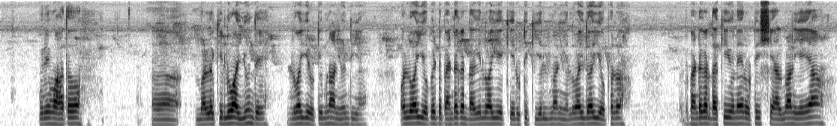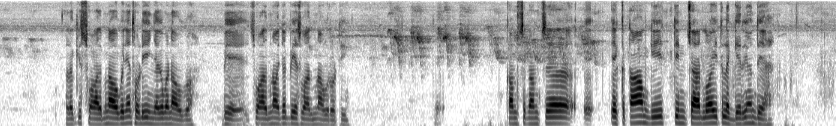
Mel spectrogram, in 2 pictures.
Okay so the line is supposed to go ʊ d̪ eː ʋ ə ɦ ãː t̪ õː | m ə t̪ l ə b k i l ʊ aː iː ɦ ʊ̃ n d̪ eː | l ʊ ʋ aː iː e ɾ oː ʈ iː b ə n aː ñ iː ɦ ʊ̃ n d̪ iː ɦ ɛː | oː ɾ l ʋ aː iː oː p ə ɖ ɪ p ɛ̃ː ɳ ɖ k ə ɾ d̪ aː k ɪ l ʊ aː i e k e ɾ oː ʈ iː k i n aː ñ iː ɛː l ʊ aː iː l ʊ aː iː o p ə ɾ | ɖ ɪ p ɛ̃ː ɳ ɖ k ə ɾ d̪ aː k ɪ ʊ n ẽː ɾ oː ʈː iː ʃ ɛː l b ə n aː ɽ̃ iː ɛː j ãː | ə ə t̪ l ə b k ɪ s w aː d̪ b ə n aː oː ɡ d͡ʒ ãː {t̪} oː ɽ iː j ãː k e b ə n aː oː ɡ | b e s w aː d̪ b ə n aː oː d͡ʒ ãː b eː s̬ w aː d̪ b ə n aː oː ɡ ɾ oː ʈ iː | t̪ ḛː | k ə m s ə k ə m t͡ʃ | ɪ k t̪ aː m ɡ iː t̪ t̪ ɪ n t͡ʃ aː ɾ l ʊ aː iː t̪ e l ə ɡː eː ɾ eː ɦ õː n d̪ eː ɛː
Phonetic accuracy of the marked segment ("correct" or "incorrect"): incorrect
